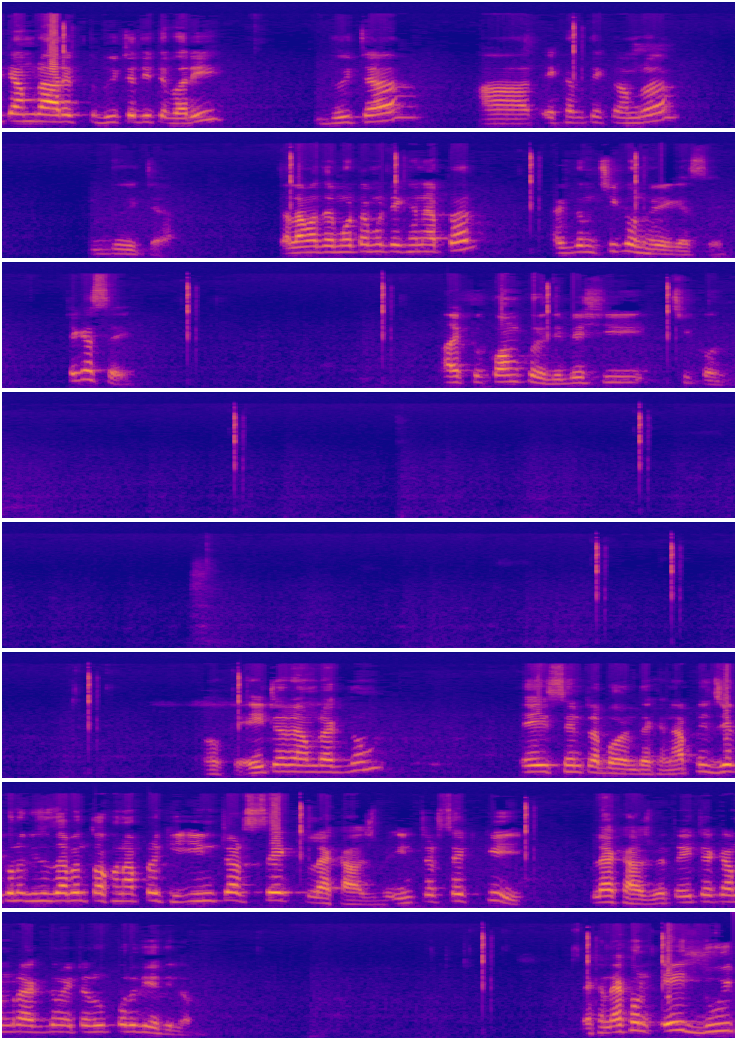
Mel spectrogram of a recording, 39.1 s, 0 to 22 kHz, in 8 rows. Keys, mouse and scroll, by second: 1.6 click, 2.0 click, 4.7 Right, 5.0 Right, 8.2 space, 8.8 alt+scroll down 2, 9.0 space, 10.2 alt+scroll up 1, 11.4-11.9 alt+scroll up 3, 14.0 space, 14.8 alt+scroll up 2, 17.2 Right, 21.7 alt+scroll down 1, 25.5 alt+scroll up 3, 32.0 alt+scroll up 1, 36.5 alt+scroll down 1, 37.2 space, 37.7 alt+scroll down 1, 38.0 space.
